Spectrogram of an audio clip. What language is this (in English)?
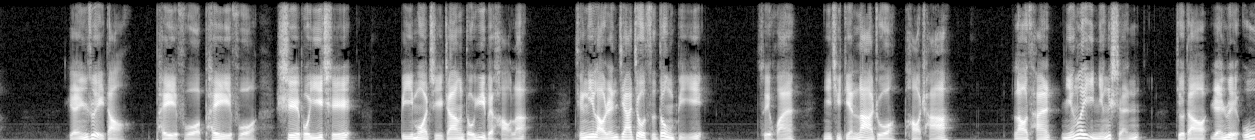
Chinese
